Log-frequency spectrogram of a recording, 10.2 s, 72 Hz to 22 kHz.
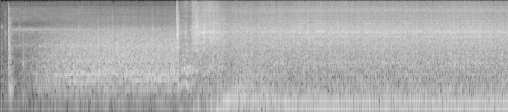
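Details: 1985 square body truck, 454 big block V8, 4-speed, sitting 20 years, fresh oil and filter, after idle screw adjustment: cranks, catches in about four seconds, settles to loud, even open-pipe burble. Normal idle, though owner says it won't idle down.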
